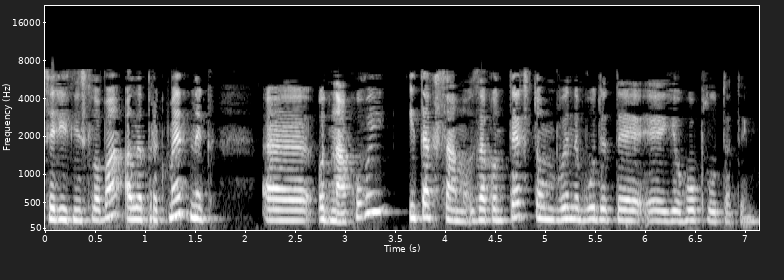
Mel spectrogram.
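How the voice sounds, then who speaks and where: Patient woman teaching, dull lo-fi sound. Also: mid-range voice. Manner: slow, patient explaining with pauses for repetition. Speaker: Spanish teacher. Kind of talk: recorded language lesson.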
